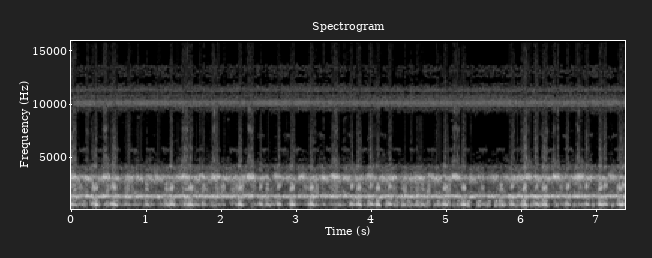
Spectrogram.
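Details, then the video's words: Frog croaks with the bù tọt call, many rapid overlapping pulses forming a continuous chorus, with a constant high-pitched tonal hum and hiss behind. "Tiếng Ếch Kêu Có Tiếng Bù Tọt Cực Chuẩn"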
